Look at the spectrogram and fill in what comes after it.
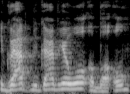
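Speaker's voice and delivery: put-on generic, stock British accent. Telling the other speaker to grab their water bottle, in a generic British accent. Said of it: "doing my best generic British accent right there".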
